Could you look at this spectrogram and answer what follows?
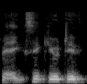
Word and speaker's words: executive: way in Bangladesh but native English speaker they don't say executive they say executive exe executive. So, exe executive syllable. So, they're stressing the the the second syllable.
